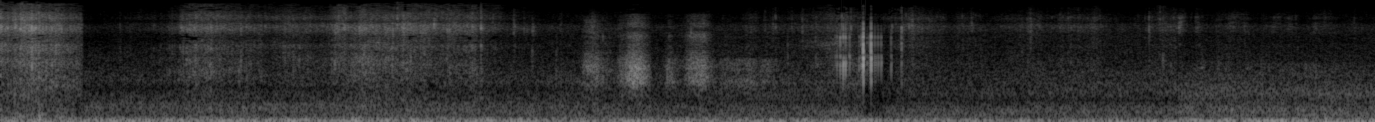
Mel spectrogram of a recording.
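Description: Wind buffeting the microphone as a steady low rumble, with a few short crackling rustles of the nylon cast net and dry reeds being handled, about three and four seconds in.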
